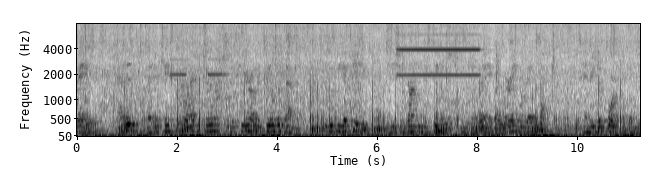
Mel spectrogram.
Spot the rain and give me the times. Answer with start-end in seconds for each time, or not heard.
0.0-11.2.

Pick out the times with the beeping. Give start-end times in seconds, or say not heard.
1.9-2.9, 6.3-8.1.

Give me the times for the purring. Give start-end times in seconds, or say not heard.
0.1-11.2.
